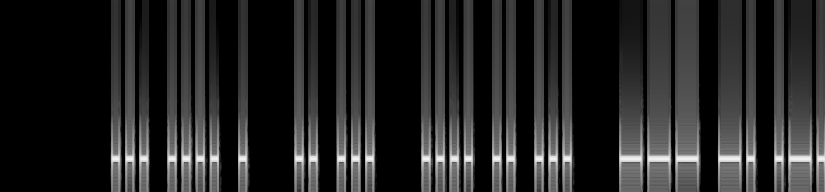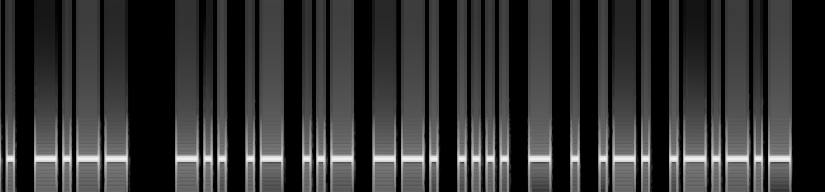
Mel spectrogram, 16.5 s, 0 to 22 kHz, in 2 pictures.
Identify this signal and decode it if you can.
Morse code, heard as a keyed tone, about 17 wpm, 700 Hz. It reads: SHE IS HIS ONLY DAUGHTER.
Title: Sentences from Top 1500 Words 17wpm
